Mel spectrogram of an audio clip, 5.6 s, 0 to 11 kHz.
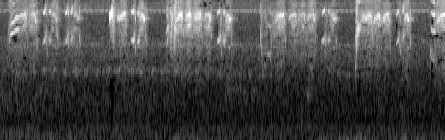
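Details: Blue-crowned hanging parrot kept in captivity, recorded in 2015, repeating bursts of thin high squeaks and twitters, clustered in groups every second or so over several seconds against background hiss.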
